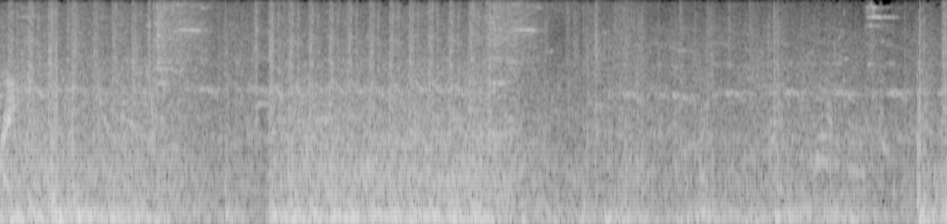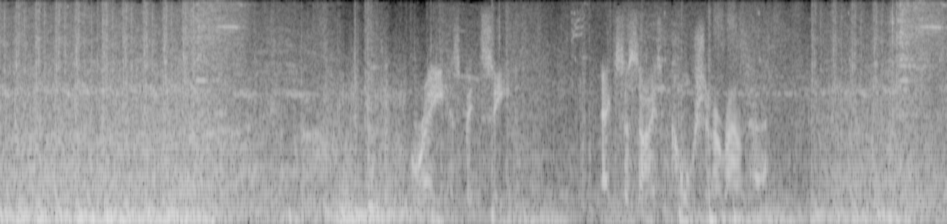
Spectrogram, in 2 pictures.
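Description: Blaster rifles fire in rapid bursts of sharp zaps.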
